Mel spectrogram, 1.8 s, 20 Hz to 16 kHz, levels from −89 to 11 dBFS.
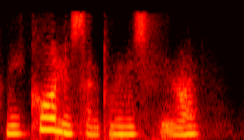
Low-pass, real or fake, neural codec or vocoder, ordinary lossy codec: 14.4 kHz; fake; codec, 44.1 kHz, 0.9 kbps, DAC; MP3, 48 kbps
